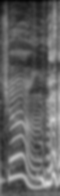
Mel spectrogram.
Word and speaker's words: Zhang: Hey everyone, this is Moni Zhang.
